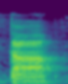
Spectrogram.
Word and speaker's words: ta: It's like the same when you pronounce ba, you just prolong it maybe after ba sound uh almost 1 second or maybe 1 and 1/2. And this one you can say that ta is the same.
